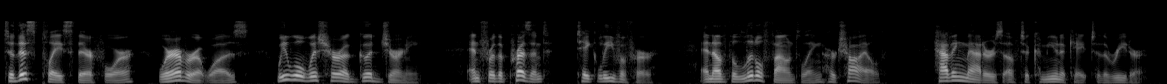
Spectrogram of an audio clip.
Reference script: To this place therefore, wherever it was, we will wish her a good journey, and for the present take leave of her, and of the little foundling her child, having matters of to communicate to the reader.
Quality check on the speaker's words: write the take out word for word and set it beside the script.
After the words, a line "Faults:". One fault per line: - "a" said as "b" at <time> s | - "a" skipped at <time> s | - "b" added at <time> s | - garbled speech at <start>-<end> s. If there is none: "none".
To this place therefore, wherever it was, we will wish her a good journey, and for the present take leave of her, and of the little foundling her child, having matters of to communicate to the reader.
Faults:
none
